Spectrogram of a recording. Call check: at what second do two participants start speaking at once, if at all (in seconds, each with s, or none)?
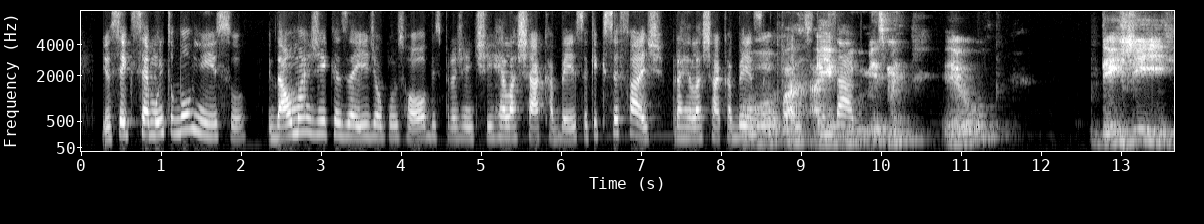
8.2 s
